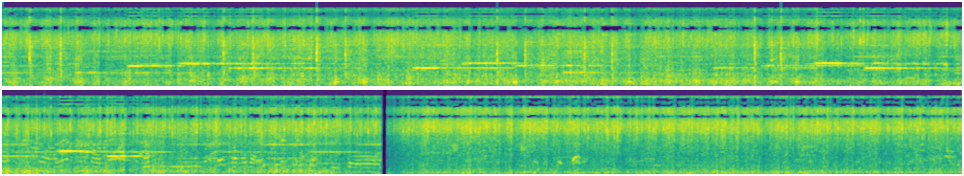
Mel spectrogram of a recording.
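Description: Heavy rain pouring steadily on a station platform while trains pass. Over the rain, short high tones come and go at changing pitches until an abrupt break about twenty seconds in; after it the rain goes on under a steadier train rumble.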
